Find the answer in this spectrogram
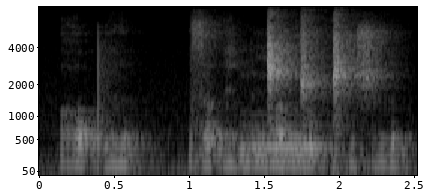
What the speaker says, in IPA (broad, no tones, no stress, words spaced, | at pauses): ɣɔpʼə̤ | zʌʔɛ̤ məŋ͡ǁʌ ŋ͡ǁu ǁʰə̤ʃə̤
